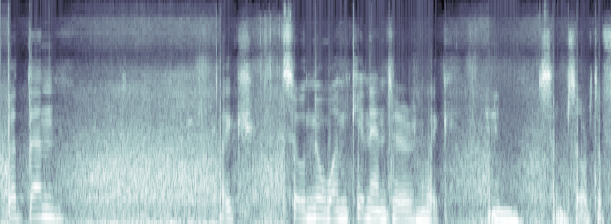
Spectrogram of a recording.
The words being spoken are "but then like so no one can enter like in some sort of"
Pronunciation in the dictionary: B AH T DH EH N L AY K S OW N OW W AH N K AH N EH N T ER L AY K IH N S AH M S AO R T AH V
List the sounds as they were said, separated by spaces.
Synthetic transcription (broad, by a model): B AH T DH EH N L AY K S OW N OW W AH N K AH N EH N T ER L AY K IH N S AH M S AO R T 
